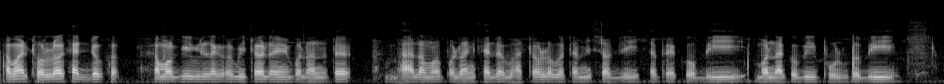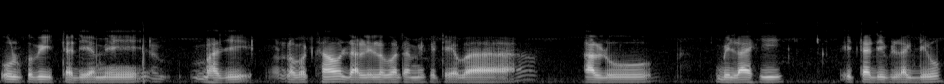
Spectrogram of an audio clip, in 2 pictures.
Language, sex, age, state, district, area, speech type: Assamese, male, 60+, Assam, Golaghat, urban, spontaneous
